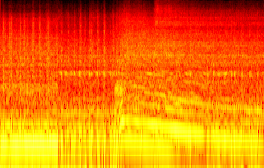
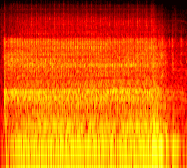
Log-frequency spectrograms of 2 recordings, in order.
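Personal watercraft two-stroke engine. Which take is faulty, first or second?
second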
